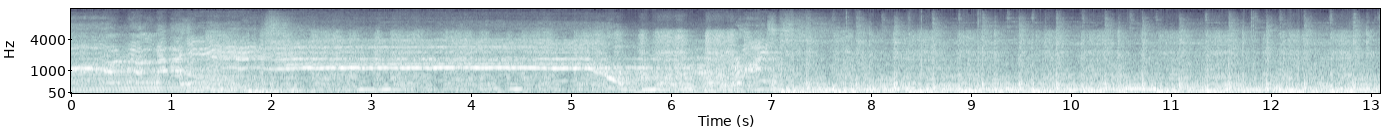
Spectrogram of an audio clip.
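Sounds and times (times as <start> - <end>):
metal band playing live: 0.0 - 13.0.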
